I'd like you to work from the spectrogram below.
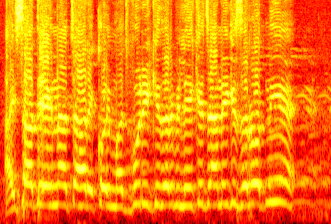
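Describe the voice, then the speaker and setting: A man with a Hyderabadi accent giving a fervent, repetitive campaign rally speech, often shouting. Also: very high voice, level tone, fairly quick. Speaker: political campaign speaker.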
